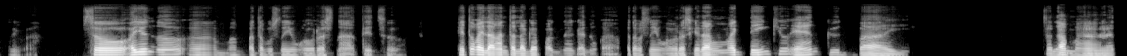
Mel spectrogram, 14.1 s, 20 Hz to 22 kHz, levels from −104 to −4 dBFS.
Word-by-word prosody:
'Di - - -21
ba. - - -31 0.6
So, 155 - +1 0.4
ayun 180 +3 +6
'no, 165 +1 -4
um 135 -2 -10 0.4
patapos 120 +1 -11
na 130 - -9
yung 125 - -12
oras 110 0 -9
natin, 100 0 -13
so - - -20 0.8
eto 155 +6 0
kailangan 135 -4 +7
talaga 130 -1 0
pag 115 - -11
nag-ano 110 -1 -14
ka, - - -18
patapos 115 +2 -11
na 125 - -7
yung 110 - -16
oras, 110 -1 -6
kailangan 125 +3 +4
mo 140 +1 -9
mag 150 - +3 0.2
thank 165 +5 -1
you 190 0 -8
and 145 +7 -1
goodbye. 125 -7 -3 1.8
Salamat, 115 -5 -2
130 Hz, 130 wpm, -19 LUFS, 115-145 Hz, 1.8 s, kailangan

